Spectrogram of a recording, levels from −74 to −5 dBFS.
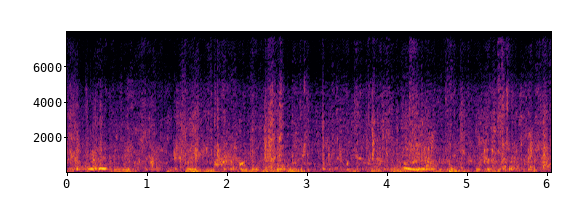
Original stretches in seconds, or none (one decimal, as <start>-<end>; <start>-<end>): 1.8-5.5

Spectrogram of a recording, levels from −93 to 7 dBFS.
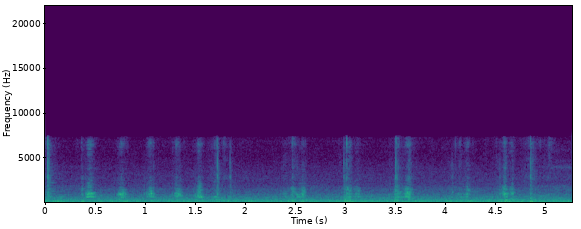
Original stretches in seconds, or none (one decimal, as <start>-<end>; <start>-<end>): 0.0-5.3

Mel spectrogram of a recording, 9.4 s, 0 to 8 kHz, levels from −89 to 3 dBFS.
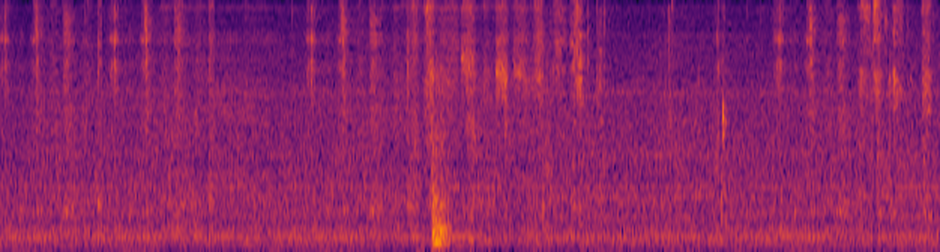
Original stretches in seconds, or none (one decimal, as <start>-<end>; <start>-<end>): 0.0-1.6; 2.8-3.8; 5.4-9.4

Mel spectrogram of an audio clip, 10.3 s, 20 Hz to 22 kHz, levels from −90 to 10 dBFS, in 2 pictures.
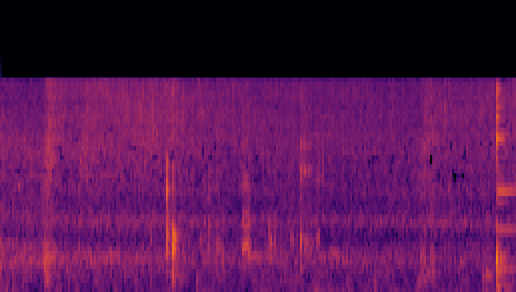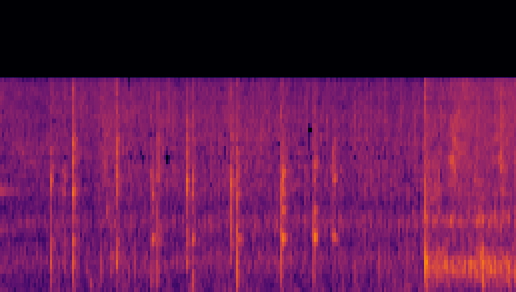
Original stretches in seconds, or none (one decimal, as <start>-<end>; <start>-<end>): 0.0-2.8; 3.4-9.6

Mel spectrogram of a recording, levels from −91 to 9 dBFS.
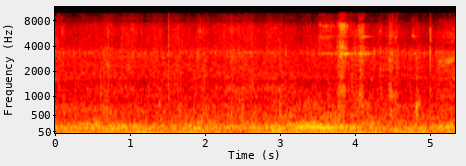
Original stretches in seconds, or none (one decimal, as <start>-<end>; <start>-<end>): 3.2-5.3

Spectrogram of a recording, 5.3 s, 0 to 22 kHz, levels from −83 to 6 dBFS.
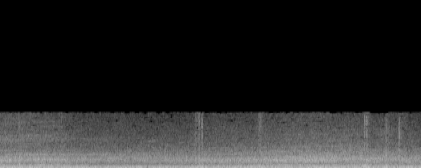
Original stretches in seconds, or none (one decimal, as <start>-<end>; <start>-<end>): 0.0-5.3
